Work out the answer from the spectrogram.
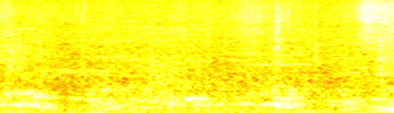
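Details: Painted domestic pigeons kept indoors, heard as quiet low murmuring coos in brief bursts over a steady background hum, with a light scrape near the end.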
